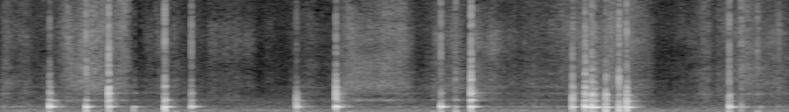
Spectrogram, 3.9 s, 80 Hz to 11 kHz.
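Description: A long, hollow, blue corrugated plastic pop tube is held in both hands, rubbed and squeezed along its ridges with the fingertips, and stretched out. It gives a quick series of sharp, hollow pops and clicks with a tonal ring near 580 Hz and a faint bright rustle between them, with a tight cluster of pops near the end.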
